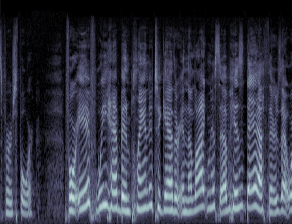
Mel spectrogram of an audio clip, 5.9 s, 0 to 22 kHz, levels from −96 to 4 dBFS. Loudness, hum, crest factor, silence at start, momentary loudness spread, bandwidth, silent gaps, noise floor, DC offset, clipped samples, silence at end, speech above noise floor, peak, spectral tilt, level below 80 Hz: -24 LUFS; none; 16 dB; 0 s; 10 LU; 14.5 kHz; none; -56 dBFS; under 0.1%; under 0.1%; 0 s; 33 dB; -6 dBFS; -4.5 dB/octave; -68 dBFS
